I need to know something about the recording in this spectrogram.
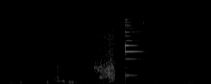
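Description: Near silence: room tone, broken about a second in by one brief faint noise.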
